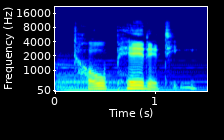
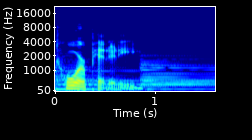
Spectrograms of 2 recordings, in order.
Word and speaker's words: Torpidity: Apparently it means like being sluggish, something like that to toidity, not torpidity. said the R was silent.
